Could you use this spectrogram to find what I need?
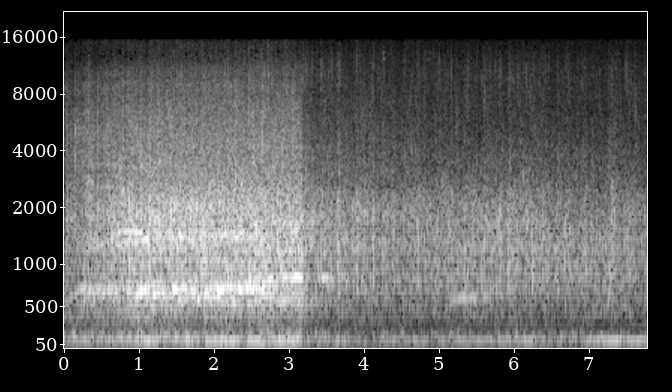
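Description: An audience applauds to welcome an award-winning sci-fi author up to read a short story. Dense clapping swells loudest in the first few seconds, then drops to a softer, thinning patter that continues to the end.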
